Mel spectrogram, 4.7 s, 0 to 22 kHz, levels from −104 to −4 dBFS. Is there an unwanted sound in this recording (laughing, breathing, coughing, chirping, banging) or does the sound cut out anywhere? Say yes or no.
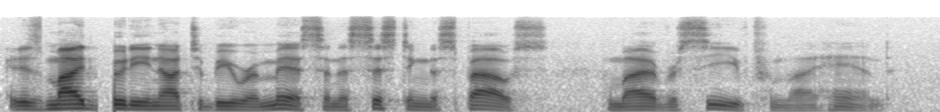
yes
